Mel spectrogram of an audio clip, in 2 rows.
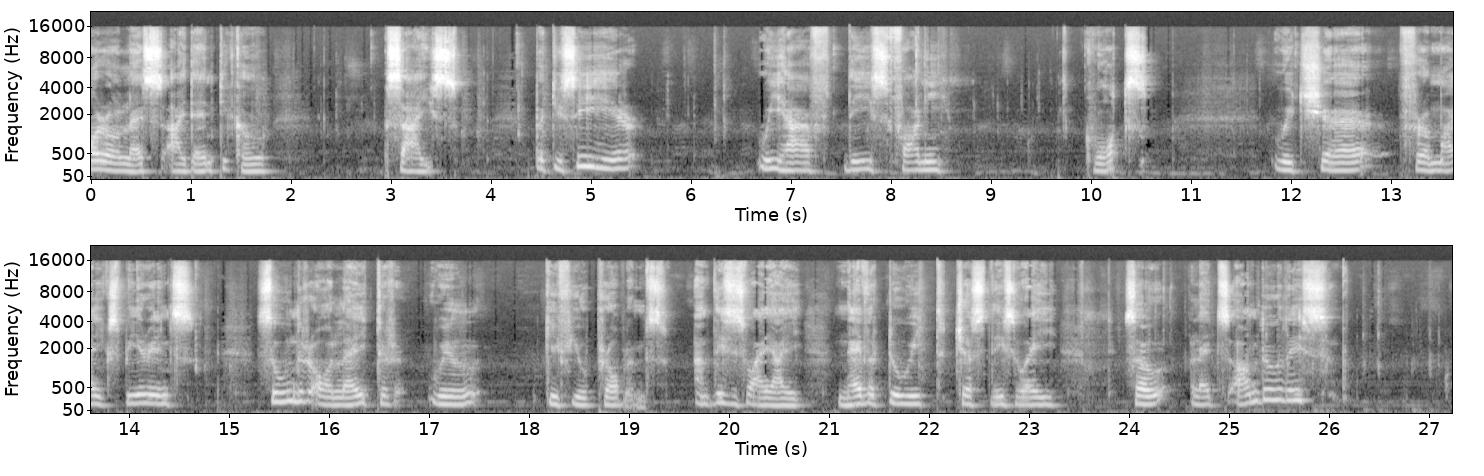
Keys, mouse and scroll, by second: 1.6 scroll down 1, 2.1 scroll up 1, 2.9 shift+middle click, 6.3 3, 7.4 click, 10.1 shift+click, 12.1 shift+click, 14.1 click, 24.5 ctrl+Num_Lock, 25.1 ctrl+z, 25.4 ctrl+z, 25.6 ctrl+z, 25.9 ctrl+z, 26.4 ctrl+z, 26.9 ctrl+z.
